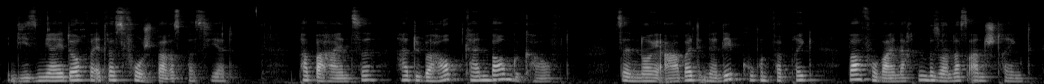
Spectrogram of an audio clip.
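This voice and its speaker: A woman reading a children's story aloud in a lively, expressive way. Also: deep voice.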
